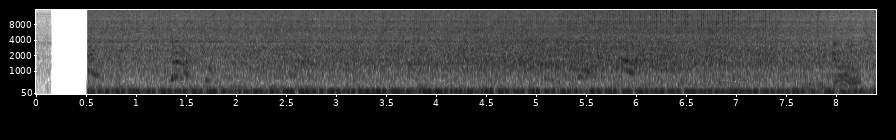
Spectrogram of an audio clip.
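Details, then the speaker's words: 2003–2004 Ford Mustang Mach 1 4.6L V8 idling nice and steady after an IAC swap to cure a hanging idle; smooth, deep rumble with no hunting. Idle later crept up and hung again once warm while driving around town. "but I did put it on the car and it ran fine for the first little while see here is the car idling nice"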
